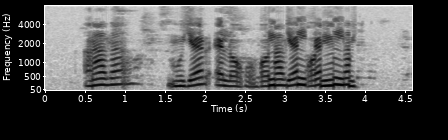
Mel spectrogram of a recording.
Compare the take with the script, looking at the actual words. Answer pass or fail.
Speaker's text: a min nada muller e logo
fail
